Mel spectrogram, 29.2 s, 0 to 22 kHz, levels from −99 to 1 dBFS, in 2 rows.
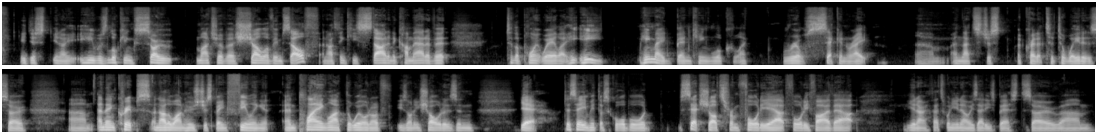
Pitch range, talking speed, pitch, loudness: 95-105 Hz, 200 wpm, 100 Hz, -24 LUFS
